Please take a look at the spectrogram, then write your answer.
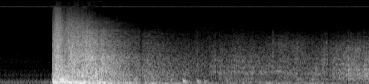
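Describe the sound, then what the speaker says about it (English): A 106mm recoilless rifle fires a target practice round at a tank: one sudden, very loud blast that rolls out into a long, fading rumble with faint echoes. "a target practice round was fired at a prior generation tank"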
